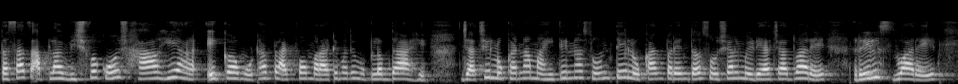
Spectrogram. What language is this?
Marathi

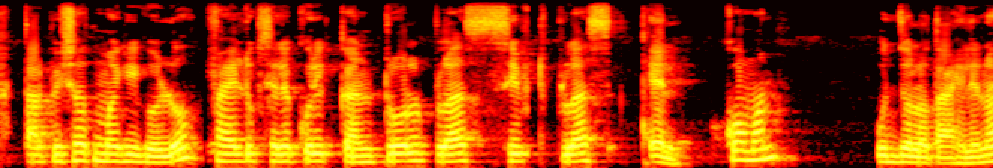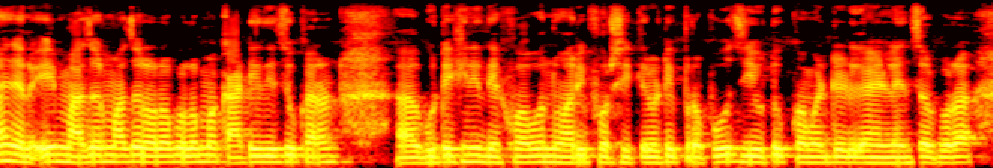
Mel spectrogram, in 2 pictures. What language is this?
Assamese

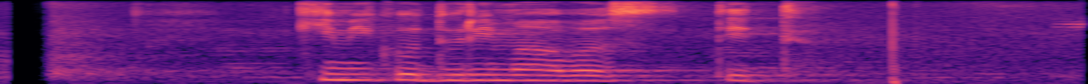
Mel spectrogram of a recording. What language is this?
Nepali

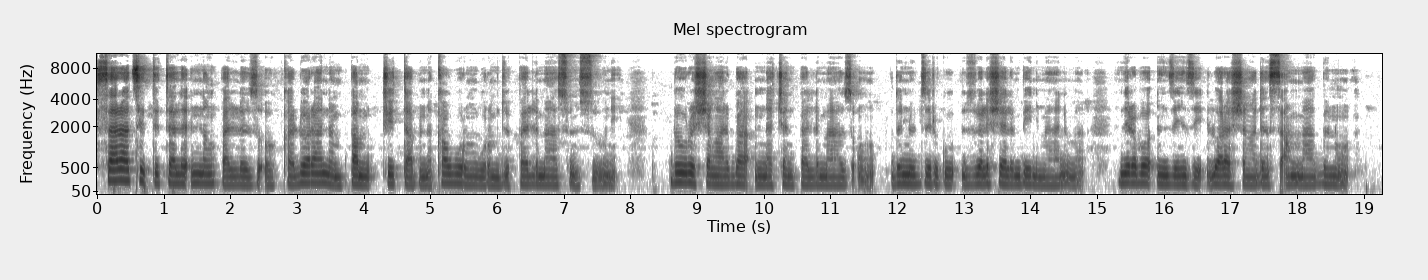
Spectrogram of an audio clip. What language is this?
Dagbani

